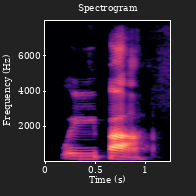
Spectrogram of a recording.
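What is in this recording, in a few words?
"weiba", Mandarin Chinese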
